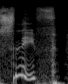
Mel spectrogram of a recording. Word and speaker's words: Sniph: Och Sniff, som den här då, eh, underbara sponsorn heter, det är alltså uttalat Sniff men, men det är eh, S-N-I-P-H kan vara intressant att veta.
